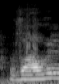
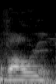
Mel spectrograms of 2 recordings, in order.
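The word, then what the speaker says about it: vowel: वाउल sound के पहले लो हम इसे मिस प्रोनाउंस करते हैं वावल बोलकर वावल बोलकर तो ये वाउल नहीं है ये होता है वाउल अब वाउल लेटर्स क्या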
